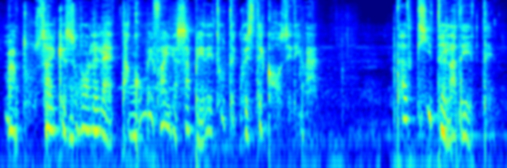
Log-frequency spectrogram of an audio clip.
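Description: A woman's voice: on the high side, big pitch swings, measured pace, a bit bright, full character voice. Woman acting whispering frightened, weary lost heroine. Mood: distrustful, hesitant. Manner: whispered, breathy, plaintive, hesitant with repeated phrases. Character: frightened, weary, hungry chosen heroine lost in a forest, distrustful. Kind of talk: ASMR roleplay, whispered acting. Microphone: close desktop USB microphone.

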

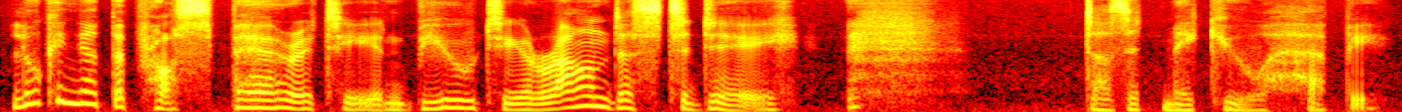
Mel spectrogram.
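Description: An actress voicing a wise elderly woman in a video game, speaking in a formal, measured way. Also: fairly low pitch, expressive, creaky, darkish tone, breathy edge, dry recording, exaggerated voice. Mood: reflective. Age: older. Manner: slow, stately, formal speech.

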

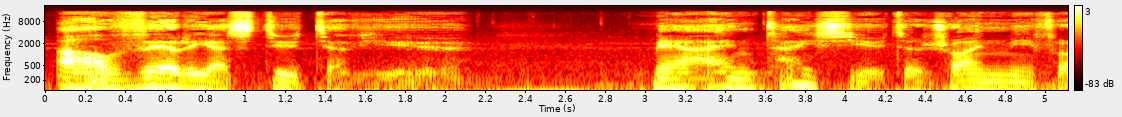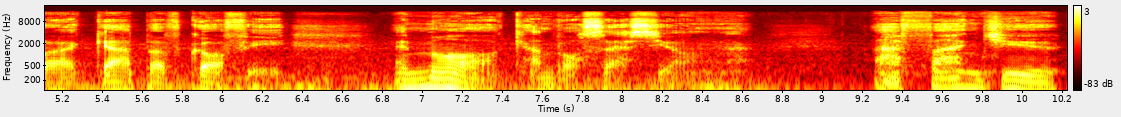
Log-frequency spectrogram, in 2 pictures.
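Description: An actor playing a suave, mysterious French stranger in a radio mystery, courtly and seductive in a French accent. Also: male voice, sits low, animated, slow, vocal fry, background noise, full character voice. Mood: smooth courting. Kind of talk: radio mystery drama acting.

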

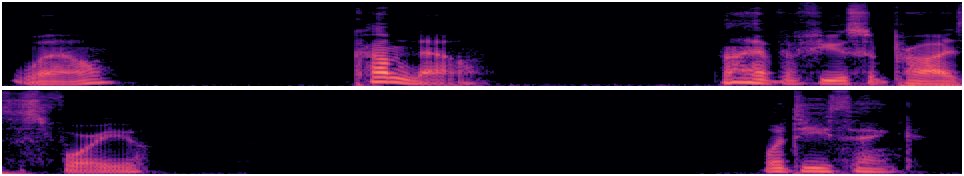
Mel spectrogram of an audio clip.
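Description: A man playing a mysterious, suave admirer in a romantic fantasy audio drama, gravelly, courtly and flirtatious. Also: mid-range voice, expressive, takes it slowly, long pauses, dry recording, studio quality, exaggerated voice. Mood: gently teasing. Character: mysterious suave male admirer, gentle and flattering.

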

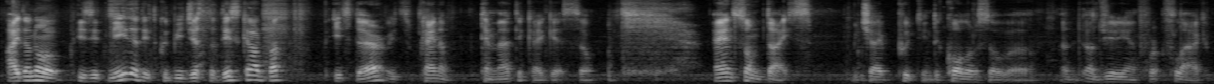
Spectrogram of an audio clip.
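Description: A man's voice: lowish voice, measured pace, pushed and bright, slight background noise. A man, an English speaker, giving a casual, unscripted game walkthrough and hesitantly searching for words. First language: not English. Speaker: board game designer playtesting a game. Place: small room at home, indoors.

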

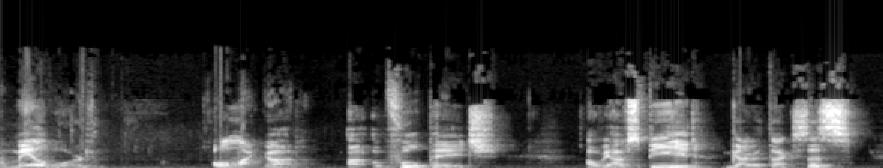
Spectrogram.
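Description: A young man streaming a game from a room at home, giving excited live reactions over game audio. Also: mid-range voice, slow pace. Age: young adult. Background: game audio and music.

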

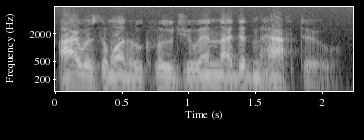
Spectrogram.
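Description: Low-voiced, placating go-between. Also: male voice, quick pace, slightly rough. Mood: defensive, reasoning. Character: loyal, placating male go-between in a defection plot. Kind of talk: 1970s American radio drama acting. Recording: muffled, noisy 1970s radio recording.

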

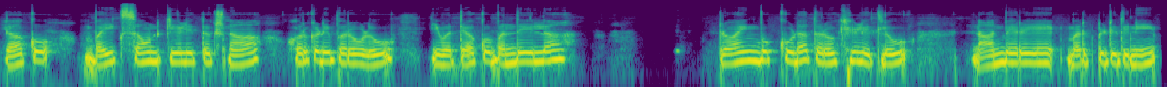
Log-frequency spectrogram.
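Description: A woman voicing a patient, soothing father in a children's cartoon story, speaking in a gentle, explanatory, coaxing way. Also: medium pitch, steady tone, unhurried, pauses often, lightly acted. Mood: musing.

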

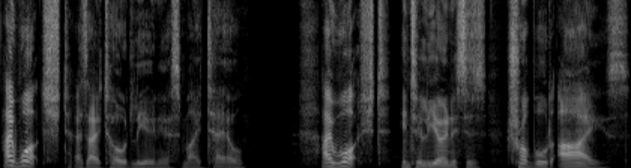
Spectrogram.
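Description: A man voicing a horned fantasy army commander tells his war story in a very low, slow voice. He is solemn and defiant, measured in delivery. The sound is dry and close, with music underneath. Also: fairly bright tone, no room sound, heavily acted. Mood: solemn, earnest. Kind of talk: dramatic first-person fantasy audio story.

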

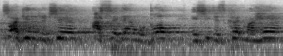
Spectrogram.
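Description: A man's voice: extremely high pitch, steady tone, a little fast, a bit bright. An American man in his thirties telling a comic story to an audience with energy, acting out dialogue and repeating phrases. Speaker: speaker at a church youth night. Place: large auditorium stage, picked up from the audience off a big screen. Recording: echoey hall, distant mic, faint noise.

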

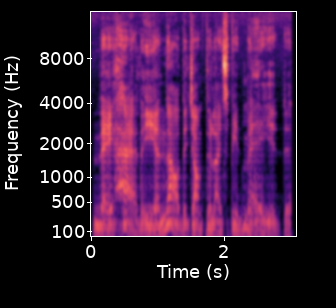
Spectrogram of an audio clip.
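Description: An actor playing a menacing armored dark lord, speaking grave archaic verse in an audio drama. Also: male voice, a bass voice, big pitch swings, takes it slowly, no room sound, studio quality, full character voice. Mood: cold, assured.

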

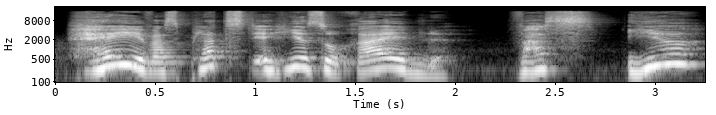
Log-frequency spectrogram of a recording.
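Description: An actress playing a snippy, irritated young student assistant with a husky voice in a parody radio play. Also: female voice, fairly high pitch, lively intonation, slow, background noise. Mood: annoyed.

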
